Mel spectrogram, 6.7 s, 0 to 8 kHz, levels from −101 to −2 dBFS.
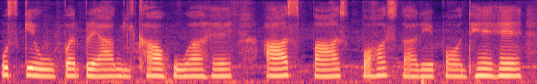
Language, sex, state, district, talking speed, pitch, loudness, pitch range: Hindi, female, Uttar Pradesh, Lucknow, 105 wpm, 200 Hz, -16 LUFS, 195-205 Hz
